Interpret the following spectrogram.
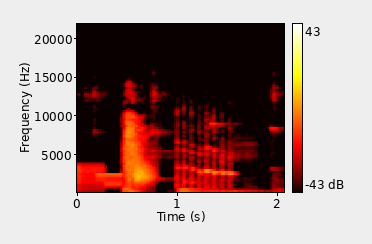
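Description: Comedy sound effects edited into the video: a loud whack about half a second in, then a tone that slides down with rapid ticking and fades out, over faint background music.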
